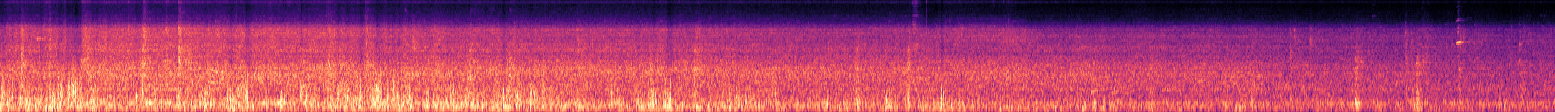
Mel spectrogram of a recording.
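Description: Passenger train running along the track, heard from an open carriage window: a steady rush of wheel and rail noise with scattered clacks and clicks. The noise grows gradually quieter through the stretch, with a few sharp clicks near the end.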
